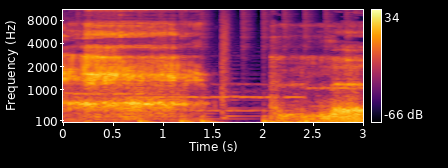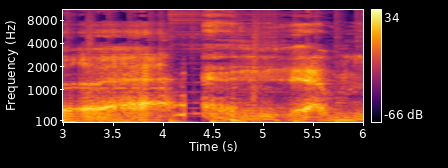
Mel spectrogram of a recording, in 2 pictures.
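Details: A girl's voluntary burping, made by swallowing air: several loud, drawn-out burps over background music.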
